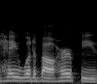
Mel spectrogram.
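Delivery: ordinary delivery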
